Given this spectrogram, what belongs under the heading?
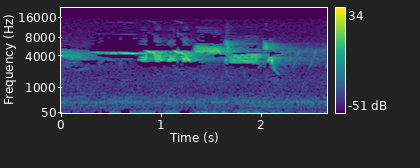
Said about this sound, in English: Visiting mountain meadows, we hear the stereotypic songs of white-crowned sparrows.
